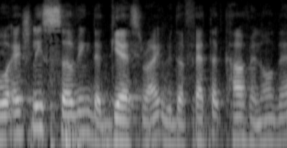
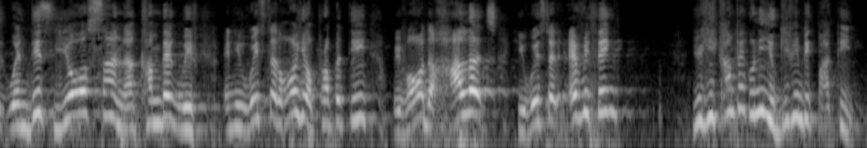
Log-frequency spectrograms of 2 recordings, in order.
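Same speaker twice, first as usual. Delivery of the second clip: mocking indignation; 7 semitones higher, 4 dB louder than usual. Brother mocks father's party.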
